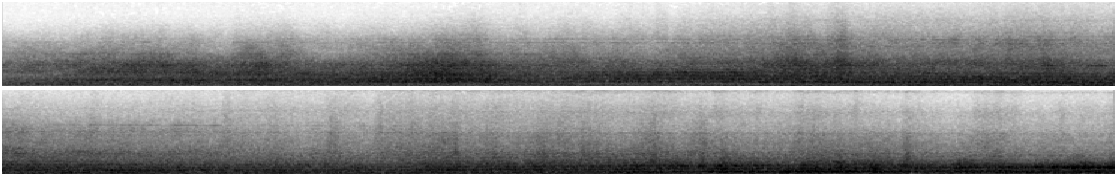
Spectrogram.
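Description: A small business jet at Manchester Airport, a steady, loud engine roar that holds constant and close for the whole stretch, with no voices over it.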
